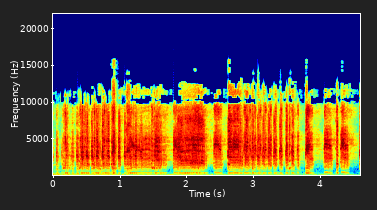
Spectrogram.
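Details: Free-range guineafowl in their everyday behaviour, several birds calling loudly together in a dense, harsh, rasping chatter of rapid overlapping bursts with only brief pauses.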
